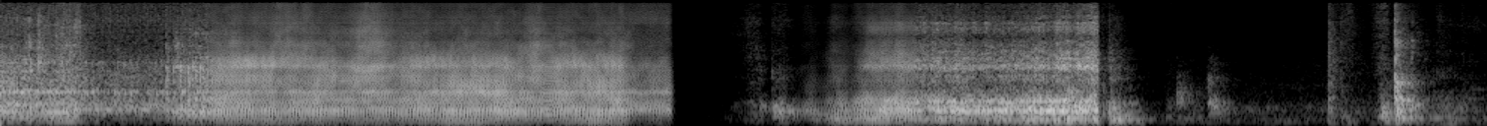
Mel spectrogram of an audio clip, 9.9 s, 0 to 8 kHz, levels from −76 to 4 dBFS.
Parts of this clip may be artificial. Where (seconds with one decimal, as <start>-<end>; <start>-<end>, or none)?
1.4-4.5; 5.3-6.1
